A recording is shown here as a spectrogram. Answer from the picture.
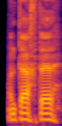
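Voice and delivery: ordinary delivery

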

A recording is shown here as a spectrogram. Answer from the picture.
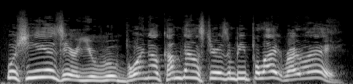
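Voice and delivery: mother scolding her son for being rude to her guest. Retold or imitated. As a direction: scold him like a cross mother.

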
